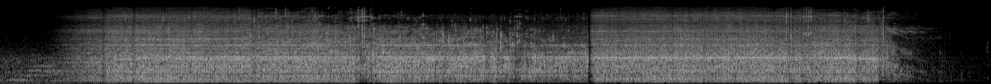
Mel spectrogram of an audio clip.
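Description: An electric hand mixer whirs loudly and steadily.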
